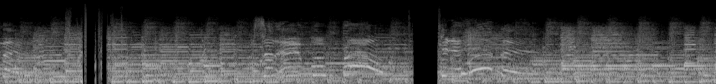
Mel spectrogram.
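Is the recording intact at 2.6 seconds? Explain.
Yes, at 2.6 seconds the audio plays through intact, with no dropout, click, distortion or other fault to be heard at that moment.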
